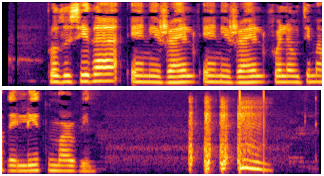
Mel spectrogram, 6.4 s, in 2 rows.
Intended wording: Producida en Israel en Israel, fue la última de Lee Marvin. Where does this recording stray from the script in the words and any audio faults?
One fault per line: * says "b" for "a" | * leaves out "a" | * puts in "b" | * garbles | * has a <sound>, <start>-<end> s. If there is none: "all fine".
* has a throat clearing, 5.1-5.9 s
